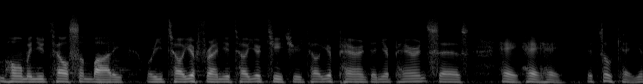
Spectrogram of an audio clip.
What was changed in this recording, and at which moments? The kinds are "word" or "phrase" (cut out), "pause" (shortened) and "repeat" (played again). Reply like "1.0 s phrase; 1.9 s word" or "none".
none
